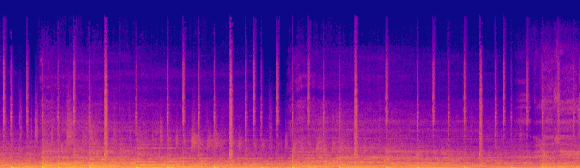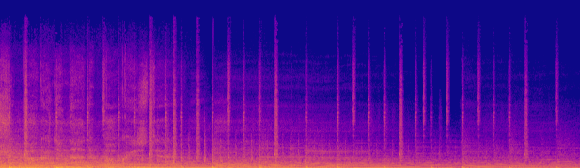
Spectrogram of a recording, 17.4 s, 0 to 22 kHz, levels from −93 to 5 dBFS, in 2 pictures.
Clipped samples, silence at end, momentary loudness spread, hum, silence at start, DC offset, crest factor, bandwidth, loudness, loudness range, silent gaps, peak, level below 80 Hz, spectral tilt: under 0.1%; 0 s; 18 LU; none; 0 s; under 0.1%; 16 dB; 14.5 kHz; -19 LUFS; 14 LU; none; 0 dBFS; -20 dBFS; -6.5 dB/octave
